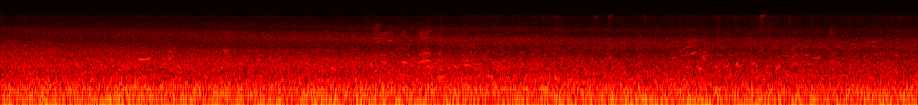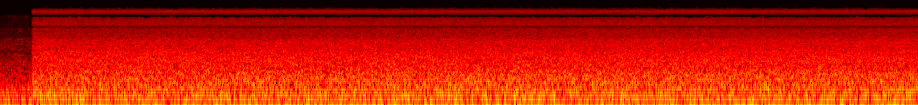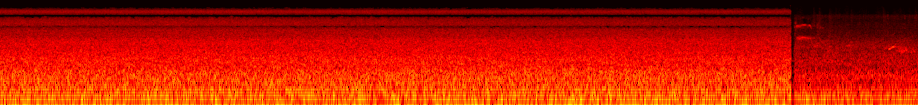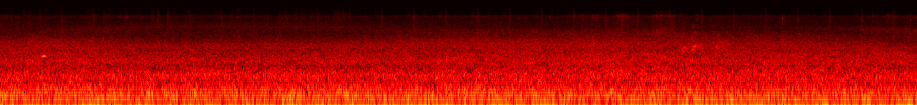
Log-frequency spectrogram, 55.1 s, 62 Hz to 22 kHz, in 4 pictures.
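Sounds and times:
waterfall rushing: 0:14.2 - 0:39.4.

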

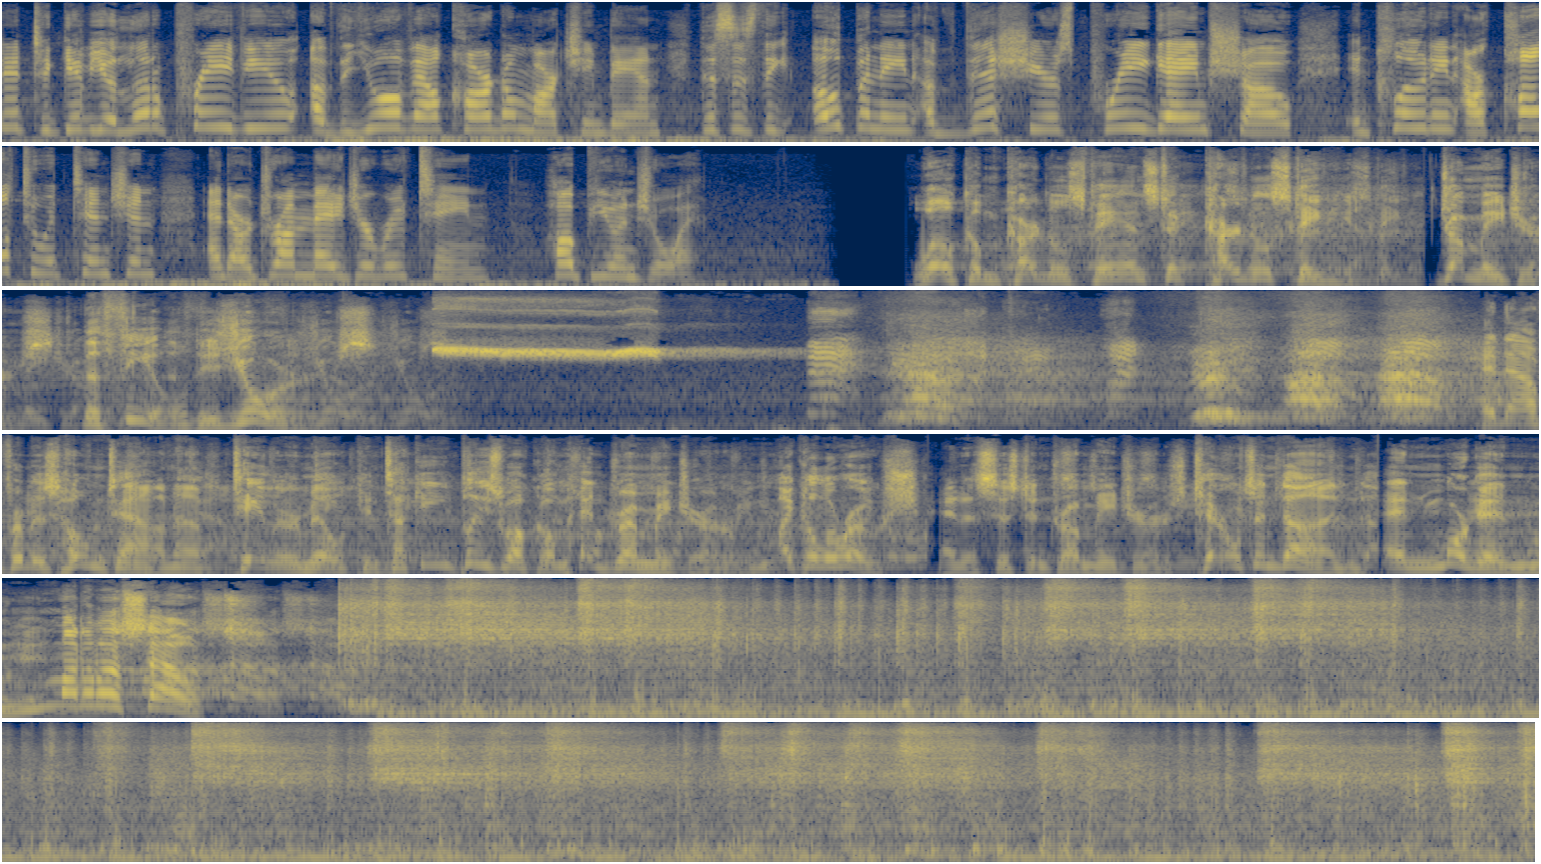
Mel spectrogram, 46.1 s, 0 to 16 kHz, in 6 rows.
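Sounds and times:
high whistle note: 0:17.5 - 0:19.7
band members yelling calls: 0:19.4 - 0:22.9
snare drum: 0:32.6 - 0:46.0.

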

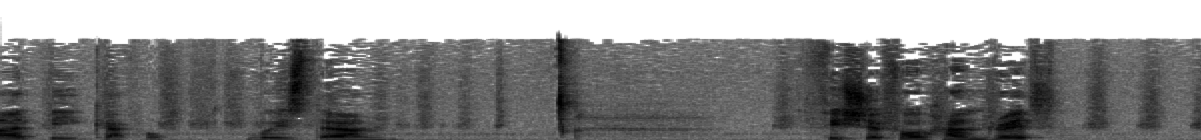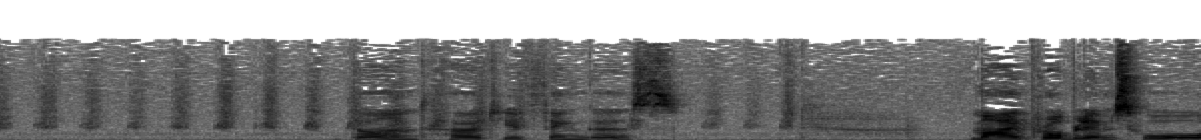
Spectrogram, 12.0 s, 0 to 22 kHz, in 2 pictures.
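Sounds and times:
sponge tool rubbing on paper: 0:00.0 - 0:02.6, 0:03.8 - 0:10.0.

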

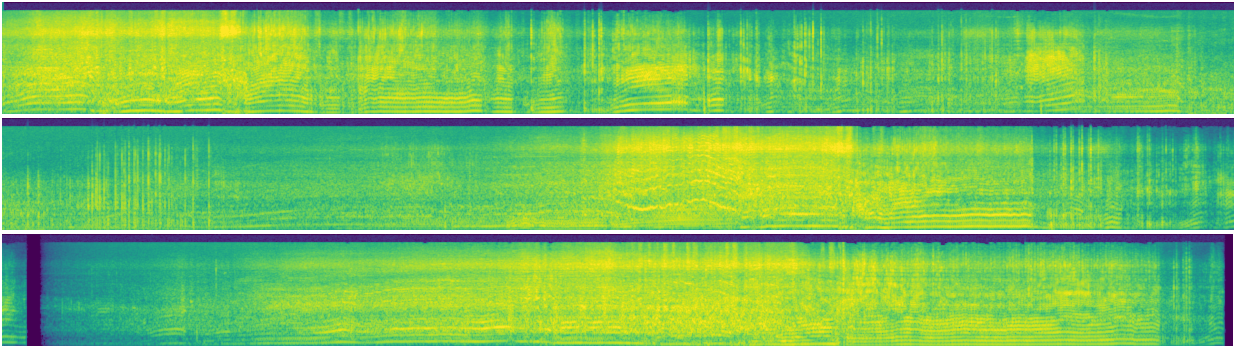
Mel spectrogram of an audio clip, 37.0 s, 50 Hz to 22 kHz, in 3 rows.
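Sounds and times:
rally car engine revving: 0:00.0 - 0:24.9, 0:25.5 - 0:36.8.

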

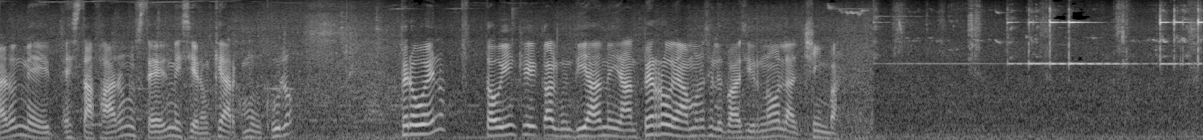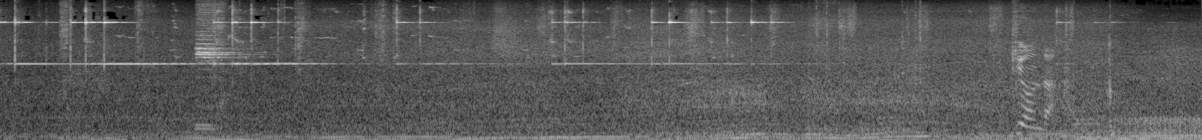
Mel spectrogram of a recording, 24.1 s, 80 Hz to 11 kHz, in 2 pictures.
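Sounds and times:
small bells jingling: 0:08.7 - 0:21.0, 0:21.9 - 0:23.5.

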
